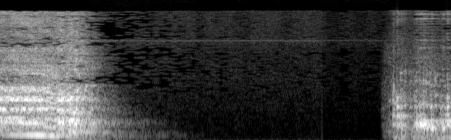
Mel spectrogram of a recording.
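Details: Lion roaring: a loud, deep, harmonic-rich roar lasting about a second, then near silence, with another roar starting near the end.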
